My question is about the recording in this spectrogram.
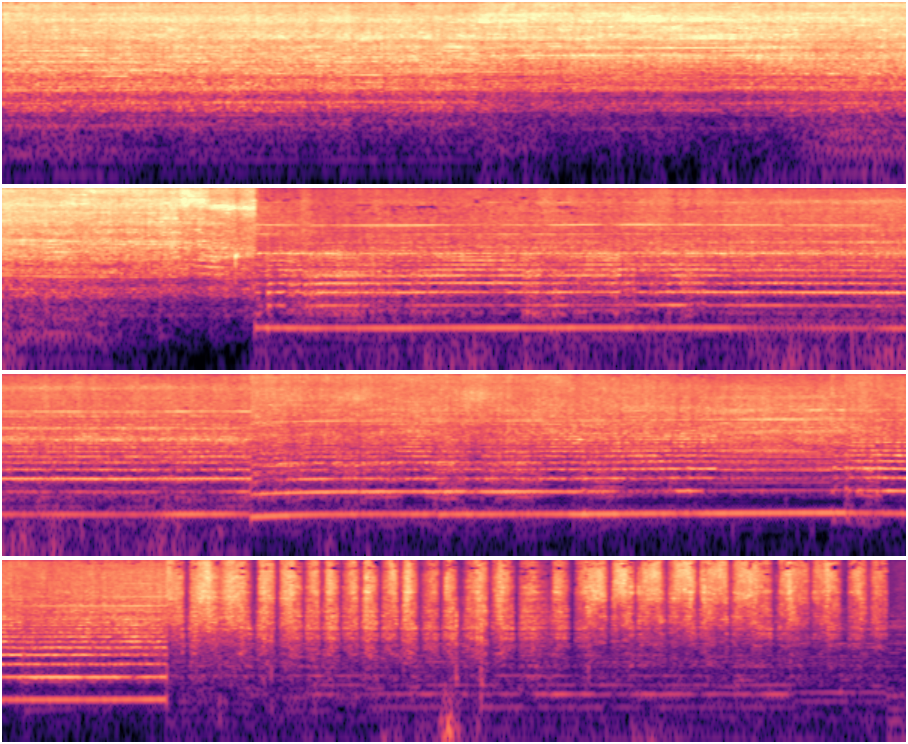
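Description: Circular saw cutting through a wooden board, loud and steady for about the first ten seconds. Then a handheld electric orbital sander runs on the wood with a steady motor hum, changing near the end to a rapid fluttering scrape.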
